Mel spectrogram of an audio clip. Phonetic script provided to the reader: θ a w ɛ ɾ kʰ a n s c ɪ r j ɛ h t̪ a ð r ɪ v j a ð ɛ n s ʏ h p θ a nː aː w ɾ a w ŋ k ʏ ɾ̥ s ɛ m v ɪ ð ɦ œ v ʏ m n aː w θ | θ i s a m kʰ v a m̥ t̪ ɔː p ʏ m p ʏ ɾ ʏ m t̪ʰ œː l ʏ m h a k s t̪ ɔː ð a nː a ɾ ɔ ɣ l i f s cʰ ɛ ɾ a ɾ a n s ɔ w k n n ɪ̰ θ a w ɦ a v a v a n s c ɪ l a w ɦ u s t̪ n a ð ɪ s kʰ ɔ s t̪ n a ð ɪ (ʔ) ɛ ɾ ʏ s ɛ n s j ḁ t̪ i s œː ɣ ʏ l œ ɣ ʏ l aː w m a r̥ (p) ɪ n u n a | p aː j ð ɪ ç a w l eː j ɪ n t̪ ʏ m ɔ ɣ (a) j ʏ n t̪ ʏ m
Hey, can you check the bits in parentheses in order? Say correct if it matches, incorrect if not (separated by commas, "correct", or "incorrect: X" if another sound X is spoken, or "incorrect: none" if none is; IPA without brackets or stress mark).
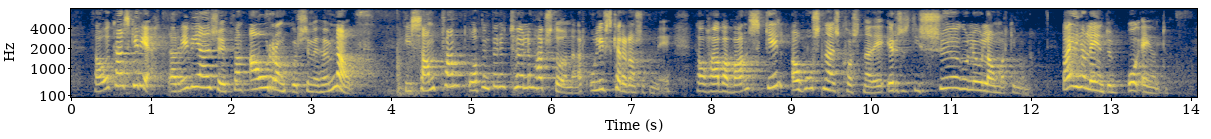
correct, incorrect: c, incorrect: e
